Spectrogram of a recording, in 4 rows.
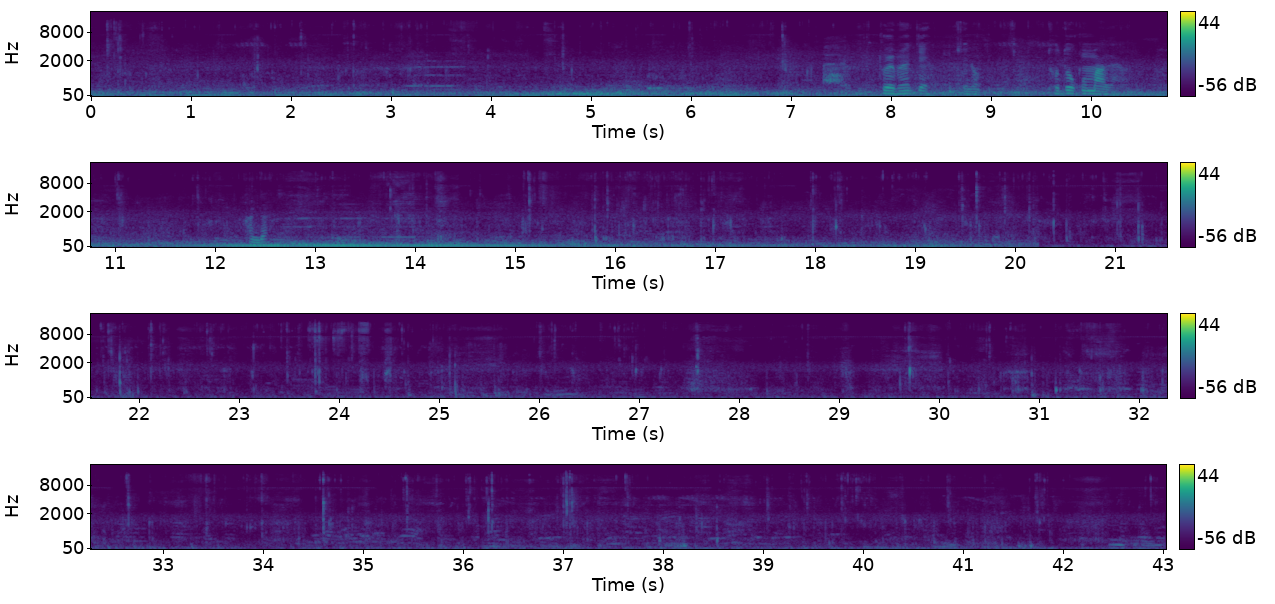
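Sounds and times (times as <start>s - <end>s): low hum: 0.0s - 21.0s
chewing with wet smacks: 0.0s - 43.0s.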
